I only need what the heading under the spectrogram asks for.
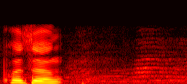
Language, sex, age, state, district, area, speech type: Bodo, female, 30-45, Assam, Kokrajhar, rural, read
